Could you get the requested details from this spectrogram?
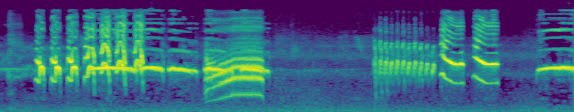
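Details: Silver-eared laughingthrush singing and displaying in a morning voice-training session: clear whistled notes, then a harsh burry phrase, a pause, a fast rattling series, loud down-slurred whistles and a final long whistled note.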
